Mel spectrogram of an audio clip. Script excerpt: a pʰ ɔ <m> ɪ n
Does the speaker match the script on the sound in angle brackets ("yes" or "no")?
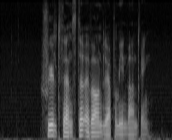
yes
